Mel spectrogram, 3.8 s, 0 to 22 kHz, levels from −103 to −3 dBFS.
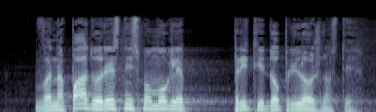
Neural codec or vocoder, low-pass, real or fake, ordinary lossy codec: none; 14.4 kHz; real; MP3, 48 kbps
